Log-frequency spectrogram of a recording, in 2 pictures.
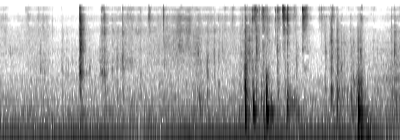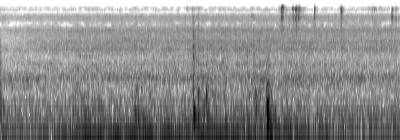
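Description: A few knocks and clicks inside a vehicle's cabin, then from about four seconds in the side window slides down on its power-window motor and a steady rush of outside noise comes in, over a low hum.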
